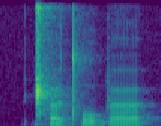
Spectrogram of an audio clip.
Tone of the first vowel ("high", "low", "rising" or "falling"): low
